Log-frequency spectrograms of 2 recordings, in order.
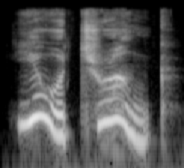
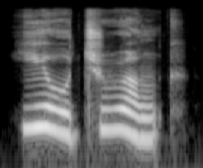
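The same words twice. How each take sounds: First: High, loud scornful accusation; accusing. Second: Accusing. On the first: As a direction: throw the accusation at her. Rosa repeating accusation, higher. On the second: Rosa accusing the driver. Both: A narrator's reading.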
